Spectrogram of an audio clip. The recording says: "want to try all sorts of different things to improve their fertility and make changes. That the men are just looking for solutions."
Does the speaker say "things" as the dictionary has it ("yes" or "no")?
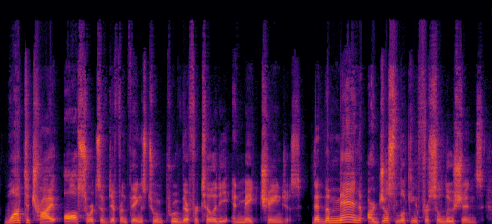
yes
